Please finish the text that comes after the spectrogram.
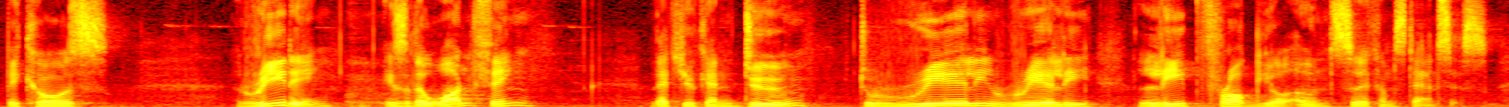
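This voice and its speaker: A man's voice: medium pitch, takes it slowly. Earnest South African man in his thirties. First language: Afrikaans. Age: 30s. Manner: earnest, emphatic, repeats words for stress. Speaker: panel speaker. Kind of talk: speech to a youth audience. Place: museum auditorium with a seated audience. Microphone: handheld mic.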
